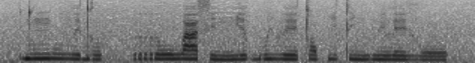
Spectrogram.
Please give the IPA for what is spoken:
d ũ˦ ŋ uː˦ β ɪ˦ d ʊ˦ | r oː˦ w aː˦ s i˨ n ɲ eː˦ ɡʷ iː˦ β eː˦ t ɔ˦ p i˦ t i˦ ŋ v ĩ˦ l eː˦ ɣ oː˦

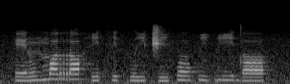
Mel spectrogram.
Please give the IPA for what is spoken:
e˨ ɾ ũ˦ m ɔ˦ r ɔ˦ h i˨ t͡s i˨ kʷ iː˨ t͡ʃ i˨˦ p oː˦ p i˦ ɓ iː˦ d ɔ˦

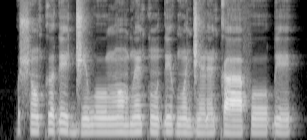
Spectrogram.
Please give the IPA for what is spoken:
ʃ ɔ̃˦ k ə˦ ɗ e˦˨ d͡ʒ e˧ w oː˧ ŋ ɔ̃˦ b ɛ̃˧ k ũ˨ ɗ e˦ ɡʷ ɛ̃˧ d͡ʒ ɛ̃˧ ɾ ɛ̃˦ k aː˧ f oː˦ ɓ e˦

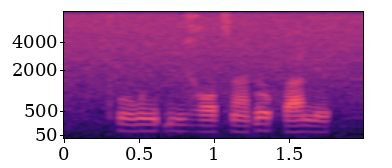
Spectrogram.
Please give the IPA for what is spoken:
pʰ u˨ w ĩ˨ ɓ i˨ ɣ ɔ˨ t͡s ã˨ ɗ ʊ˦ f a˨˦ n ɪ˨

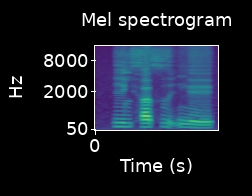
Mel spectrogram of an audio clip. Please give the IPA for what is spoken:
i lʲ h a θ ð ḭ ŋ e

